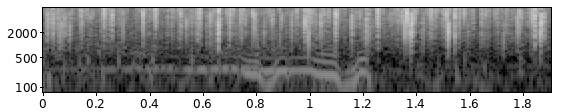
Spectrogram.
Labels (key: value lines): label: biophony, cascading saw
recorder: SoundTrap 600 or HydroMoth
